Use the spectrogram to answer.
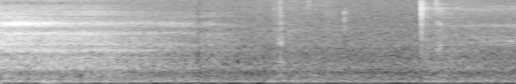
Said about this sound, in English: Take a slow, deep breath. Hold it and release it. And again, breathing in and breathing out.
